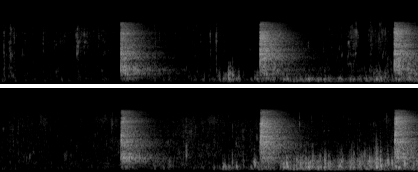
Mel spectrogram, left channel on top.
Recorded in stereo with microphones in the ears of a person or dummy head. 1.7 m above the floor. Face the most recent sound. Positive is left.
turn(degrees=60)  # may be behind; listen again after turning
